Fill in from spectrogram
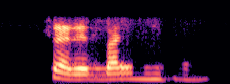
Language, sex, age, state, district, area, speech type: Telugu, female, 45-60, Telangana, Peddapalli, urban, conversation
